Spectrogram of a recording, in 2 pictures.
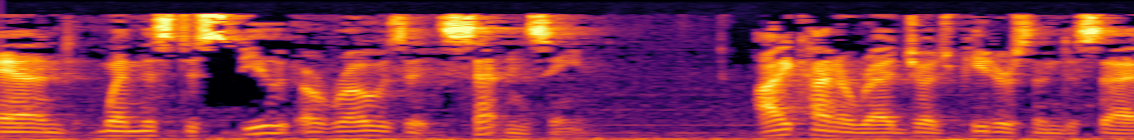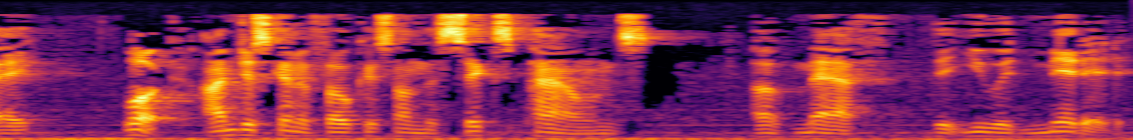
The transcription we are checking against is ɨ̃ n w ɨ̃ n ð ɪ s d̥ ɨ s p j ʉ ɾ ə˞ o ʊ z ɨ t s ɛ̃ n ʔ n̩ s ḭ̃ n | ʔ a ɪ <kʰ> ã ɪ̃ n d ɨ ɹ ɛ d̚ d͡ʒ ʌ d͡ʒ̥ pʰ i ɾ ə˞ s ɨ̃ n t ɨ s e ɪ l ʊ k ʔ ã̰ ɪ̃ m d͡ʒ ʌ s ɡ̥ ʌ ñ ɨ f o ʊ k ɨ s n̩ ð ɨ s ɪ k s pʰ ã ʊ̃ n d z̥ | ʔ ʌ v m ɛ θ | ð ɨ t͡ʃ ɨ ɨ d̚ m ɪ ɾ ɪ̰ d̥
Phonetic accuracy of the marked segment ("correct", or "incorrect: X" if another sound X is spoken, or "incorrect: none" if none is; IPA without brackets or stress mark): correct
